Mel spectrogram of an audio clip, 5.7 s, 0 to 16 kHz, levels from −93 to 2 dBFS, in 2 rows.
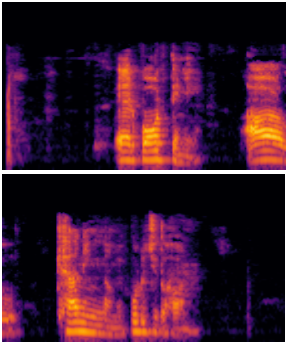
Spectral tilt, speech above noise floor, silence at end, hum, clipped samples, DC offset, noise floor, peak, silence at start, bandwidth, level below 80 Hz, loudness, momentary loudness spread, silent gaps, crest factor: -4.5 dB/octave; 52 dB; 0.95 s; none; under 0.1%; under 0.1%; -69 dBFS; -2 dBFS; 0.05 s; 7.4 kHz; -62 dBFS; -17 LUFS; 20 LU; none; 18 dB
